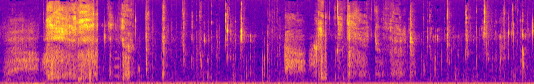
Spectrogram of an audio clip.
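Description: Close-miked biting and wet chewing of a large piece of sauce-glazed eel, with many small mouth clicks and smacks and a louder stretch about a second in.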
